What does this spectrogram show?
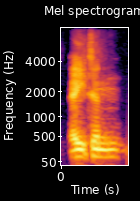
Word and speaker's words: Ayton: Ayton, is that how you DeAndre say it? Ayton? Yeah, Ayton.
